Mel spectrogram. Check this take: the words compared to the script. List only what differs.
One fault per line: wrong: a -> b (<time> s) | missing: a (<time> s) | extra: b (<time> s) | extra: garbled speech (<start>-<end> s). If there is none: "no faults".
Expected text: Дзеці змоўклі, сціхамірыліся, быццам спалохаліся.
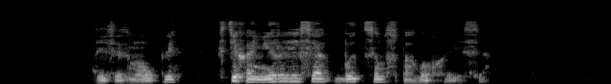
no faults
